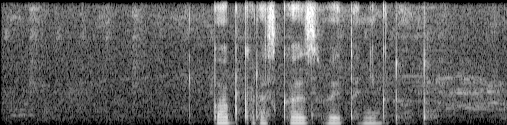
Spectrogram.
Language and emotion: Russian, neutral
